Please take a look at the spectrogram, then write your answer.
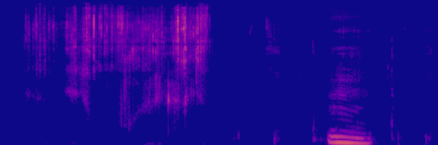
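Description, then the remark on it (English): Crisp crunching of a seaweed snack, a dense burst of crackly bites for over a second, followed by a short, low hum-like vocal sound of enjoyment and a few faint mouth clicks. “I'm eating some seaweed. One of my favorite snacks.”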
